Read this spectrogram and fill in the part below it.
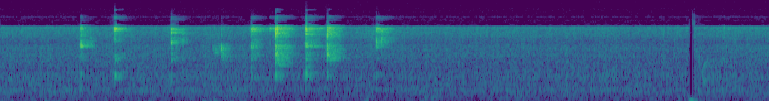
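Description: A spoon clinks and scrapes in a pan while homemade khoya mixture for gajar ka halwa is stirred, a quick burst of about ten bright metallic taps up close, then near quiet with one last faint knock.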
